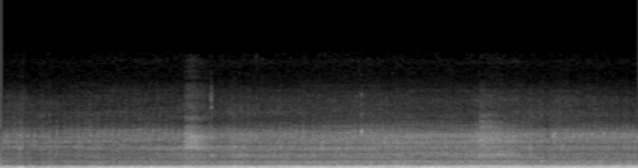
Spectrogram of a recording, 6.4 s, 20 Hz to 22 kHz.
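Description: Suzuki GSX-S750's inline-four engine running at steady revs while riding, a steady low hum under a haze of road and wind noise. The engine is in its break-in period.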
